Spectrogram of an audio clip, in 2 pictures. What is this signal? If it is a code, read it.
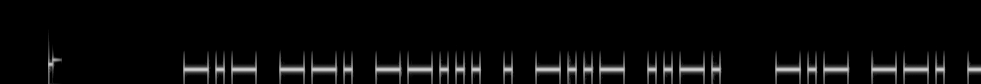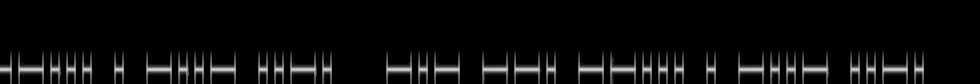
Morse code, heard as a keyed tone, about 15 wpm, 700 Hz. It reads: KG7EXF KG7EXF KG7EXF
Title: USA Call Signs Repeated 3x 15wpm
